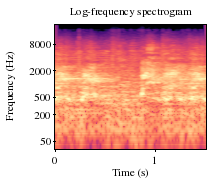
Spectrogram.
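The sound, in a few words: small dog barking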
